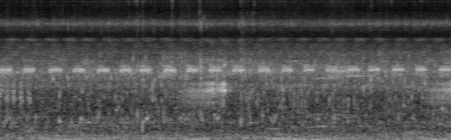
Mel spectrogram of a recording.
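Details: Frogs and other night animals: a rhythmic chorus of bright, clipped notes about three per second, with a fuller croaking burst midway and near the end, over a continuous high-pitched hiss.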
